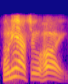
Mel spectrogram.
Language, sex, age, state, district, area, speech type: Assamese, male, 60+, Assam, Golaghat, urban, conversation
